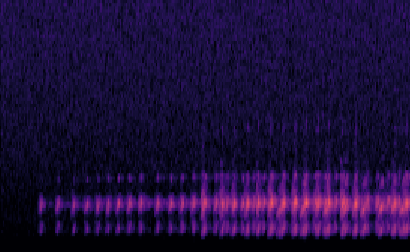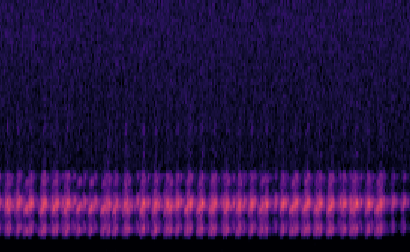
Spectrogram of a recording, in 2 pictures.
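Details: Mid-April night at a forest pond in North-East Italy: one tree frog begins with a series of evenly spaced rasping croaks, then others join, building into a louder, dense pulsing chorus.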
